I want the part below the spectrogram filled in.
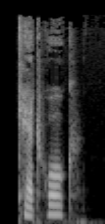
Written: catwalk

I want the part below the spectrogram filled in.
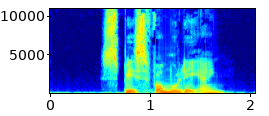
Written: spidsformulering

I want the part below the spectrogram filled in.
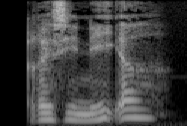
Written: resigneret

